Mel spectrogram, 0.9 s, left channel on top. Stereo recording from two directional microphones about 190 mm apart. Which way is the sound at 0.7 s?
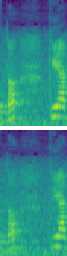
25° left (ahead or behind).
